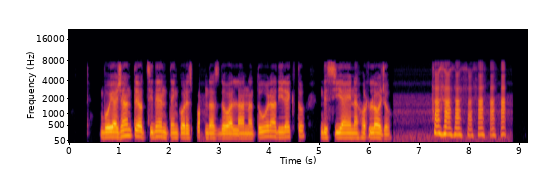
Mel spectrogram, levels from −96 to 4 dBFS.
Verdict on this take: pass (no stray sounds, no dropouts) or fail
fail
